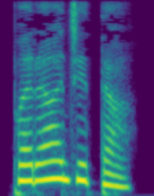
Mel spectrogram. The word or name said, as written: ಪ್ರಜಾತೆ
